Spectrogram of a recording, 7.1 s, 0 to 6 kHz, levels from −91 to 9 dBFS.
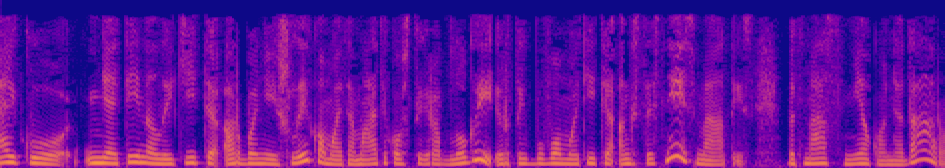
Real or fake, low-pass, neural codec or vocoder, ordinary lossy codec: fake; 5.4 kHz; codec, 16 kHz, 6 kbps, DAC; MP3, 32 kbps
